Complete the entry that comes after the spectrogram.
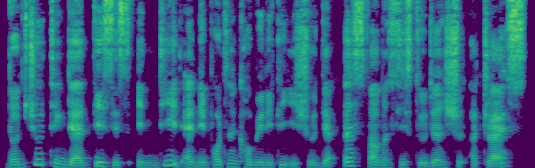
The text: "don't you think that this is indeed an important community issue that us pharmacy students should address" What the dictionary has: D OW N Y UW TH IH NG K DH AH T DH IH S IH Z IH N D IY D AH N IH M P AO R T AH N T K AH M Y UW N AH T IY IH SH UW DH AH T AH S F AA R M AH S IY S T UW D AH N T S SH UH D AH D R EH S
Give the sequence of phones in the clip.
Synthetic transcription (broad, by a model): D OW N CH UW T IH NG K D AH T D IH S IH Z IH N D IY D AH N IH M P AO T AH N K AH M Y UW N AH T IY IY SH UW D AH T AH S F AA M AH S IY S T UW D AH N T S SH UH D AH D R EH S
